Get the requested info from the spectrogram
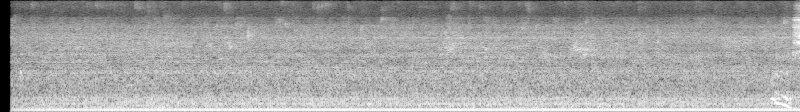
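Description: A steady low hum, unchanging throughout, with a man's voice starting just before the end.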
